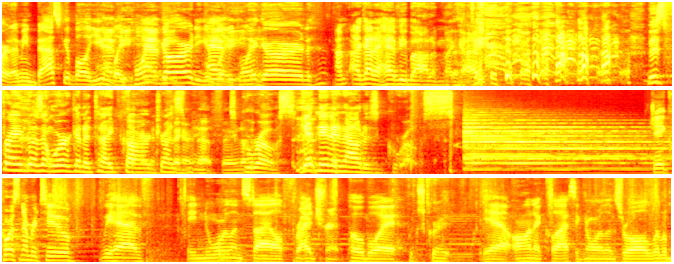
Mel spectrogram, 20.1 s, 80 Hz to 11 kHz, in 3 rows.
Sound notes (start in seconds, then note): 4.6 laughing; 11.3 bells Ringing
